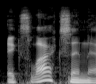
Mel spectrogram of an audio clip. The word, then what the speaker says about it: Ixalan: It looks like this week, as when this recording does come out, the new Magic the Gathering expansion set called Ixalan, or Ixlaxan, as I like to pronounce it, Ixalan, is the newest theme set for Magic the Gathering.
